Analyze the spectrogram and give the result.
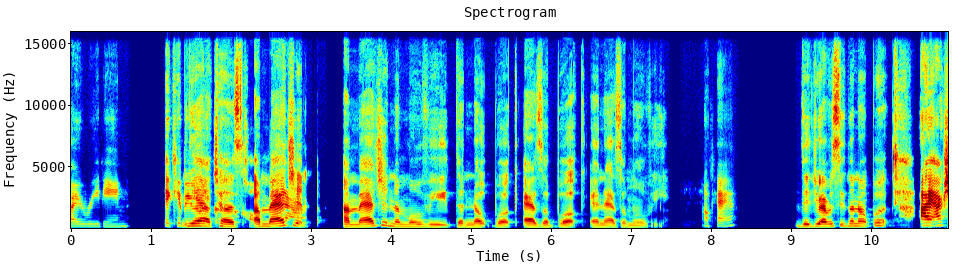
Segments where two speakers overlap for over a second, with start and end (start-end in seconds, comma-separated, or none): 1.4-2.9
